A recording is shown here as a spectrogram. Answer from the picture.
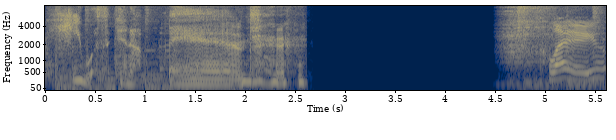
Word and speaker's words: Clay: Clay rhymes with play, so that's why we're gonna draw him in a fun pose.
